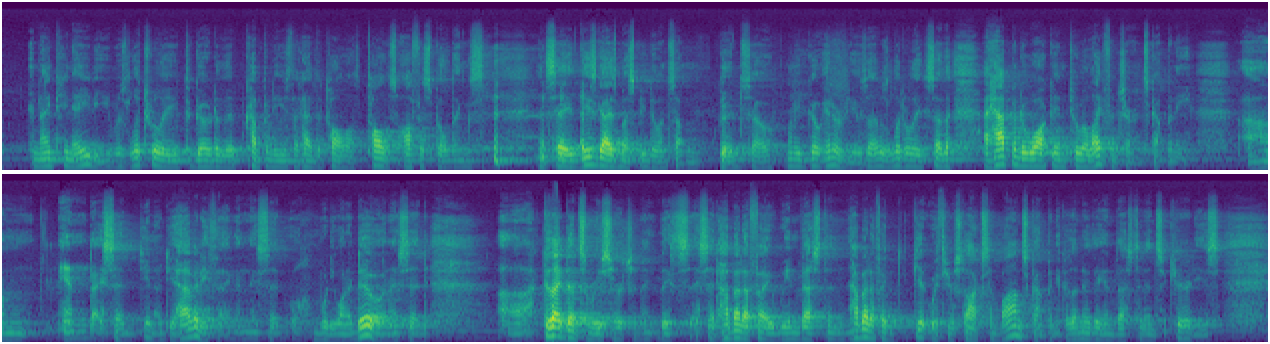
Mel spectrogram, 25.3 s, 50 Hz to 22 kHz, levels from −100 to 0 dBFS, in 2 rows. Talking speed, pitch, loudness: 240 wpm, 130 Hz, -29 LUFS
